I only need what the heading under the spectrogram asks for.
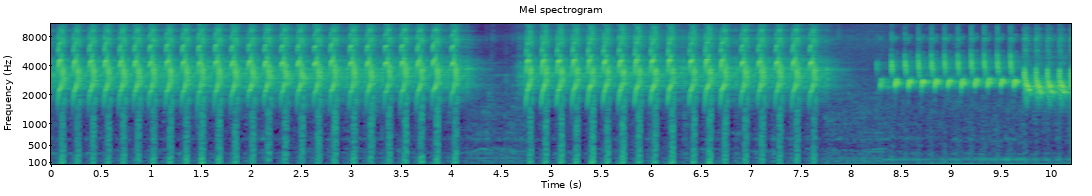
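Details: Vigorously singing black-winged myna, song packed with isian phrases: long fast runs of bright, buzzy, evenly spaced notes broken by two short silences, ending in a higher pulsing trill.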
